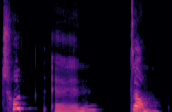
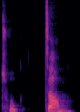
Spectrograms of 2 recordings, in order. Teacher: when reading this, we put an emphasis on the second syllable, jum. So, it sounds like chok and jum. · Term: strong jum sound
